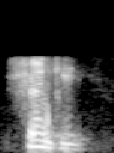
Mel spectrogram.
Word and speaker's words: Schenke: Richard Schenke. That's spelled S-C-H-E-N-K-E.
